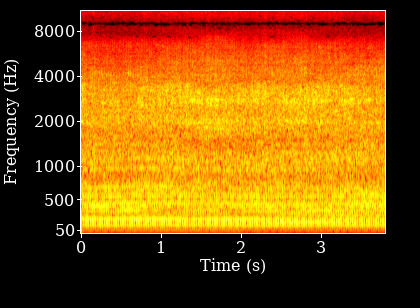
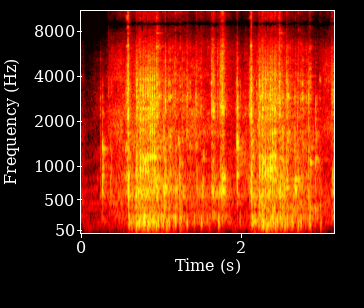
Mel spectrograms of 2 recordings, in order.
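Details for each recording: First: Lawn edger single-cylinder engine after draining a few drops of old fuel from the fuel line: fired right up, steady even patter at constant speed with no misses or surging; stale fuel was the cause of the no-start. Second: Recoil-start small engine after five months stored: repeated pulls spin it with compression but it never fires despite a new spark plug and choking; old stale fuel in the line suspected.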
